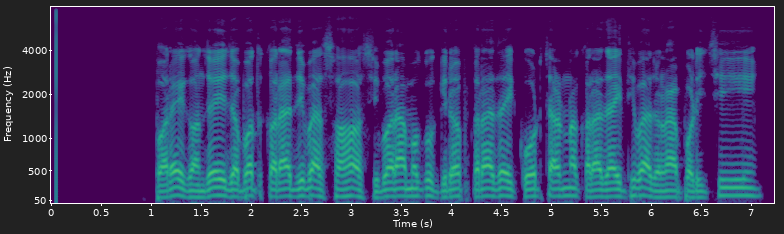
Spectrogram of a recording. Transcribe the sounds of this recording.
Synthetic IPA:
pʌɾeɡʱʌnd͡zʌjd͡zʌbʌt̪kʌɾad͡zibasʌɦʌsibʌɾamɔk̬uɡiɾʌp̚ʰkʌɾad͡zajkoʈt͡saɾnʌkʌɾad͡zajt̪ʰibad͡zʌɽ̃apʌɽit͡sʰi

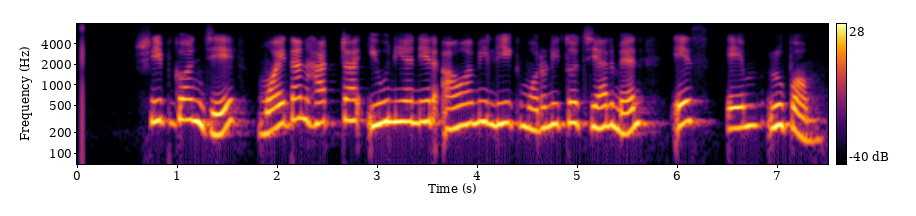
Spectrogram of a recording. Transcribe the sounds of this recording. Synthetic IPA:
ʃibɡɔnd͡ʑemɔed̪anɦaʈːaʔuunianeɾaoamiliɡmɔɾonit̪ot͡ɕeaɾmɛnes | emɾupom

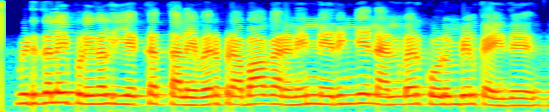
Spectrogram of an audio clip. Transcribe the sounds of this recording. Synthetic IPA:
ʋɪɽɯðɐlɐɪpːʊlɪɣɐɭɪjɐkːɐt̪ːɐlɐɪʋɐɾpɪɾɐbaːɣɐɾɐɳɪnnɛɾɯŋɡeːnɐɳbɐɾkɔɻɯmbɪlkɐɪðɯ

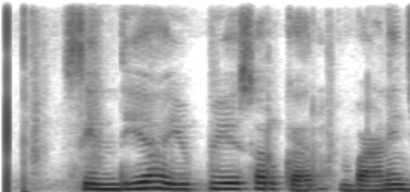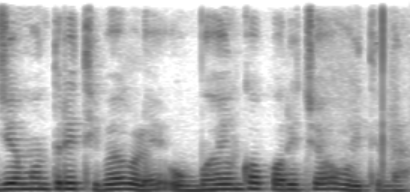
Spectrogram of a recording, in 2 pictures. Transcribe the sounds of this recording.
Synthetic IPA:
sind̪ʱijajupiesɔɾkaɾbaɽ̃id͡ʒjɔmɔnt̪ɾit̪ʰibabeɭeʔṵbʱɔjɔŋkɔpɔɾit͡ʃɔjɔɦojt̪ʰila

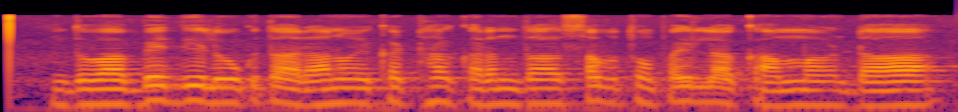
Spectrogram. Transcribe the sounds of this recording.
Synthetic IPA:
d̪ʊaːbeːd̪iːloːkt̪aːɾaːnũːɪkəʈʰːaːkəɾənd̪aːsəbt̪õːpɛlaːkəmɖaː

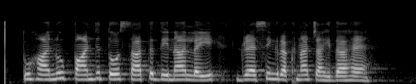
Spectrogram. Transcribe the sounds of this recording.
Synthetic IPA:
t̪ʊɦãːnũːpəɲd͡ʒt̪õːsət̪d̪ɪnãːləiːɖɾɛːsɪ̃ŋɡɾəkʰnaːt͡ʃaːɦiːd̪aːɦɛː

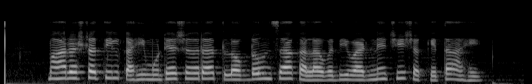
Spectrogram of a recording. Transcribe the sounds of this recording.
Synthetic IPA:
məɦaɾaʂʈɾat̪iːlkaɦiːmoʈʰjaɕəɦɾat̪lɔk̚ɖaunt͡sakʰalaʋəd̪ʱiːʋaɽɳjat͡ɕiːɕəkjət̪aːɦe

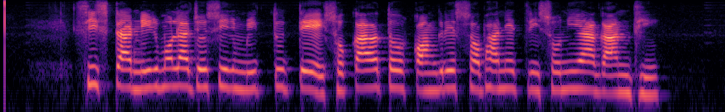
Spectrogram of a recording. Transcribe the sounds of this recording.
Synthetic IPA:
ʃisʈaɾniɾmolad͡ʑoʃiɾmɾit̪ːut̪eʃokaot̪okɔŋɡɾesːɔbʱanet̪ːɾiʃonijaɡand̪ʱi

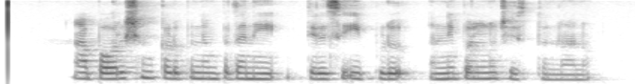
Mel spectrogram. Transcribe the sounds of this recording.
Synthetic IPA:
aːpɐwɾɐʂɐmkɐɽupunempɐd̪ɐnit̪elisiːpːuɽuɐnːipɐlːɐnut͡ʃe̞ːst̪unːaːnu

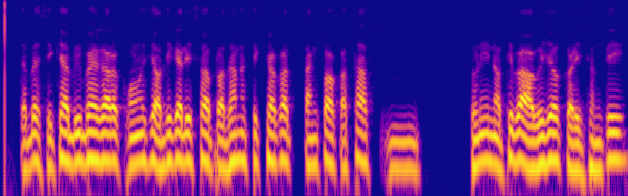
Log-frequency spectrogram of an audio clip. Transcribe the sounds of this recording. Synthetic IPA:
t̪ebesikʰːjabibʱaɡɔɾɔkɔwɽ̃ɔs̬iɔd̪ʱikaɾisɔɦɔpɾɔd̪ʱanɔsikʰːjɔkɔt̪aŋkɔkɔt̪ʰa | suɽ̃inɔt̪ʰibaɔbʱid͡ʒoɡkɔɾit͡ʃʰɔnt̪i

